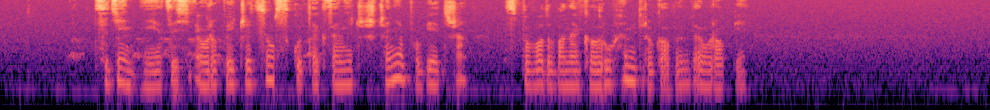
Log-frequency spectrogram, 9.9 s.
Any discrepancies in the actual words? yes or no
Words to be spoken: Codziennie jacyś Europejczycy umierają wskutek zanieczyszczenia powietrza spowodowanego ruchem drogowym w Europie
yes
